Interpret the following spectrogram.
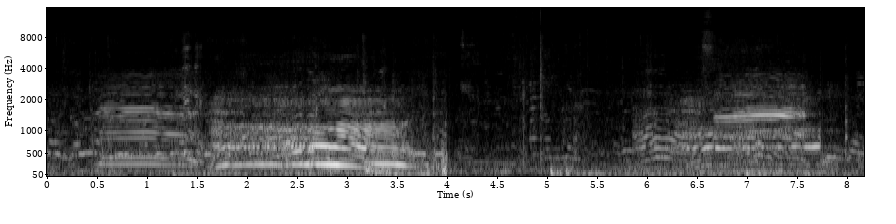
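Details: Gaiya cow on a cattle farm giving long, loud moos with rich stacked harmonics, one drawn-out bellow rising then falling over about two and a half seconds, a second moo near the end, some farm noise between.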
